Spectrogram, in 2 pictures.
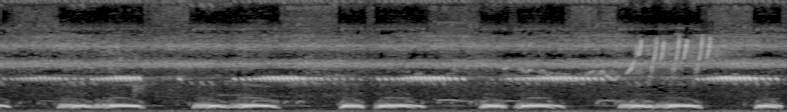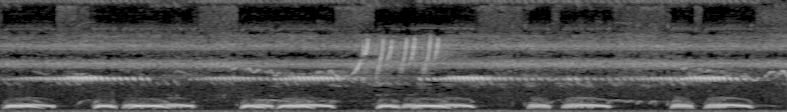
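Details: Rhythmic cooing from a decoy spotted dove luring wild birds: many mellow coo pairs in quick succession, with faint high chirps twice and a steady background whine.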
